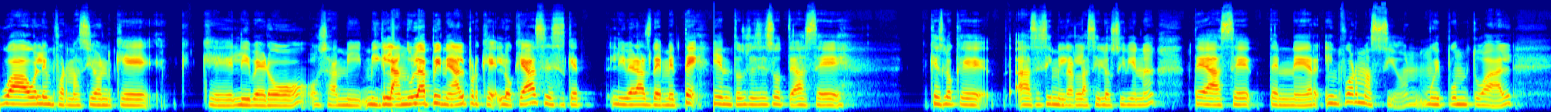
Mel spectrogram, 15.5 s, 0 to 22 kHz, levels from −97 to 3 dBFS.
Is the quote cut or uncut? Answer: cut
